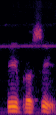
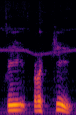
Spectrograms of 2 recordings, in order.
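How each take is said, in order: First: The second syllable's consonant is an s sound. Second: The second syllable's consonant is a k sound. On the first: The speaker calls it wrong. "not Fi Prasi" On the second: The speaker calls it right. "It should be pronounced as Fi Praki"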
